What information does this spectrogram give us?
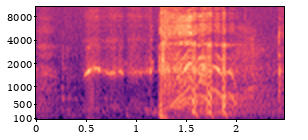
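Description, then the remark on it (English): A person whistles to call a donkey: a steady, held whistle tone followed by a burst of quick sliding whistle notes mixed with breathy vocal sounds, fairly loud. “I think … was probably whistling for the donkey.”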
